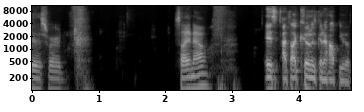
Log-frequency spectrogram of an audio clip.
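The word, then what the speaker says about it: Cainiao: I was just busy eating a sandwich, but yes, the pronunciation, it's Cai Niao. Chino.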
